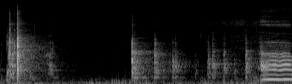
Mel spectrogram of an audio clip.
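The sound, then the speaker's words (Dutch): A metal spoon clinks sharply against glass a few times, with soft scraping and tapping of instant coffee granules between the bright clinks, ending in a ringing, tonal glass sound. “Ik, ik doe nu oploskoffie in een eh, glas.”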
